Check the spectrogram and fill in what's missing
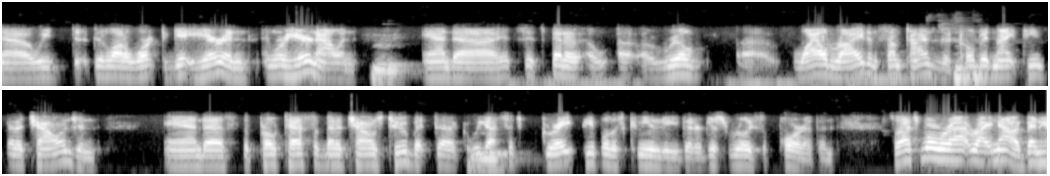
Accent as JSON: {"language": "English", "town": "Pleasant View", "region": "Utah", "country": "United States", "tie": "born or raised there", "said": "I was born and raised in Pleasant View, Utah, and I went to Weber High School there"}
